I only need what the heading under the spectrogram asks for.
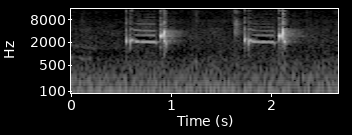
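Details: Prinia, locally called red-headed prenjak, singing aggressively. Two matching phrases each start with a short click, run on as an even whistle and end in a sharp grating burst, over soft low rumble.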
